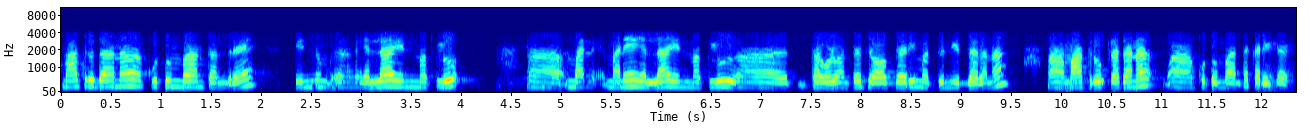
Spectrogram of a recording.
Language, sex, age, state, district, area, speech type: Kannada, female, 30-45, Karnataka, Chamarajanagar, rural, conversation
